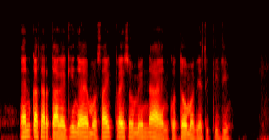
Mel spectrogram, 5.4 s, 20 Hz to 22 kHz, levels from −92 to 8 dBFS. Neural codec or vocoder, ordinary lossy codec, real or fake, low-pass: codec, 24 kHz, 6 kbps, HILCodec; none; fake; none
